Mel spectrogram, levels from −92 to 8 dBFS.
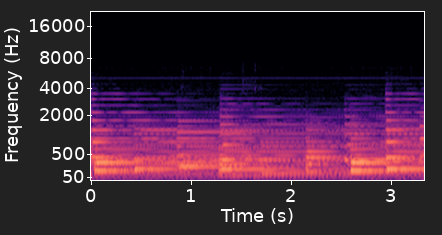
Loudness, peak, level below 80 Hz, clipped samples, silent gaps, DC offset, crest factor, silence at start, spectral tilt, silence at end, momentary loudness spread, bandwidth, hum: -23 LUFS; -6 dBFS; -52 dBFS; under 0.1%; none; under 0.1%; 16 dB; 0 s; -11.5 dB/octave; 0 s; 8 LU; 3.7 kHz; none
